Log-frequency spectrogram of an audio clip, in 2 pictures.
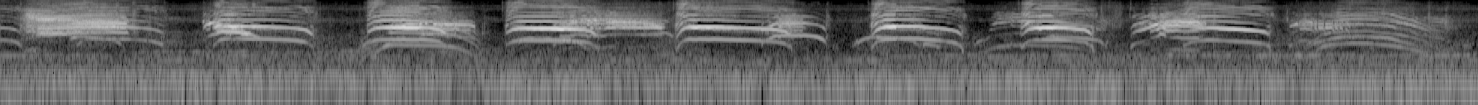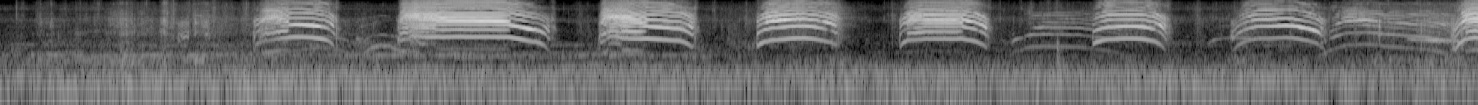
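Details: Kittens mewing insistently, dozens of short rising-falling cries repeated roughly once a second, briefly pausing midway before a dense burst of high, sharp mews, with low background hum throughout.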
